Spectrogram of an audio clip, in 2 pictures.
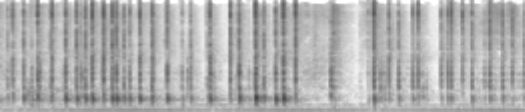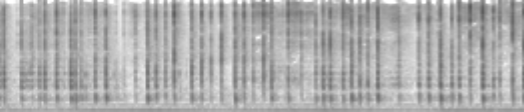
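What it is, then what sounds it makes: Book. A paper book is tapped in quick, dry bursts, making short, woody clicks with a hollow body around the mid-low range. The taps come in rapid clusters with brief pauses, over a faint steady low hum.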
